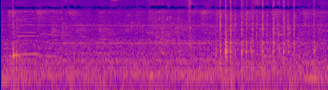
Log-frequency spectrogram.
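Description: Steady hum of cafe refrigeration equipment. About four seconds in comes a quick run of light clicks and clinks as a plastic drink cup with ice is handled and set down on the counter.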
